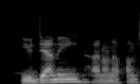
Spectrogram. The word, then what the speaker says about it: Udemy: So yeah, Udemy it's pronounced.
